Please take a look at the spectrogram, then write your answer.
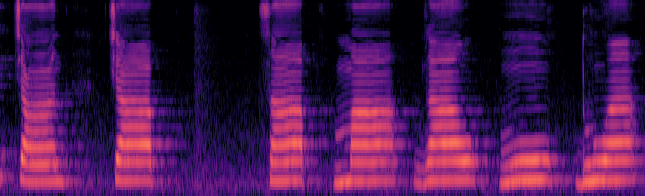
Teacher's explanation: जिस ध्वनि का उच्चारण करते समय वायु नाक और मुख दोनों स्थानों से निकलती है, अनुनासिक कहते हैं।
